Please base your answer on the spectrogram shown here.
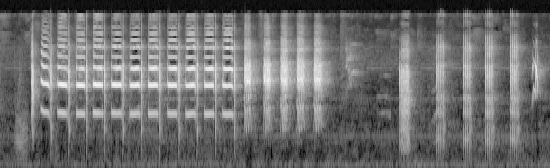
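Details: Javan myna song played as a lure for mynas that have stopped singing: a fast run of ringing, evenly spaced harmonic notes, about two per second, followed by harsher buzzy bursts after a brief pause.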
